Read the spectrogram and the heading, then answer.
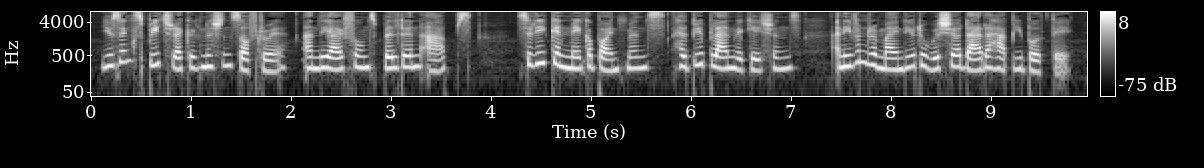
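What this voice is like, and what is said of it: Non-native English accent. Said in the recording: “If you have an accent that's a little different, like mine”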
